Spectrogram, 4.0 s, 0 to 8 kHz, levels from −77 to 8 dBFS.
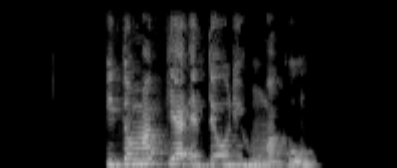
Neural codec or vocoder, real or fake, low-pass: none; real; 7.2 kHz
